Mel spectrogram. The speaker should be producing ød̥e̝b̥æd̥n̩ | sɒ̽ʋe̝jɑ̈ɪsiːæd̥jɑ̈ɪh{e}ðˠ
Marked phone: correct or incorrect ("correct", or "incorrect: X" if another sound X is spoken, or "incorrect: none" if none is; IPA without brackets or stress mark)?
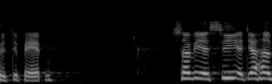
incorrect: æ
